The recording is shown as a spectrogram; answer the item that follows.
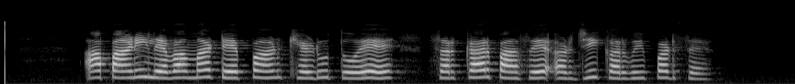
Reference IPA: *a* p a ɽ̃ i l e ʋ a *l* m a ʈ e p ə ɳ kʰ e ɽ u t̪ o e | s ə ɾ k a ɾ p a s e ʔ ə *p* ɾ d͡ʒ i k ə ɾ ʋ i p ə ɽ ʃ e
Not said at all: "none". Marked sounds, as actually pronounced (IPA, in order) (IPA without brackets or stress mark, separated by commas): a, none, none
